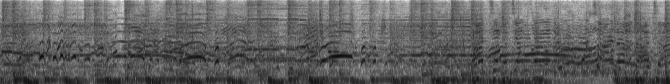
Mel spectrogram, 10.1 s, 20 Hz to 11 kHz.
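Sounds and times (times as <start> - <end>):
crowd cheering and shouting: 0.0 - 10.0
loud dance music: 0.0 - 10.0.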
